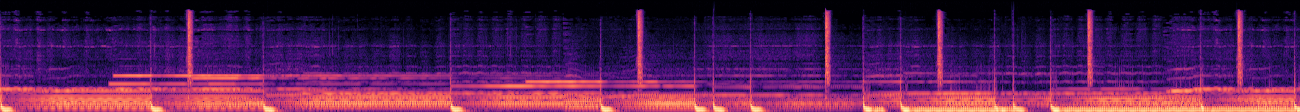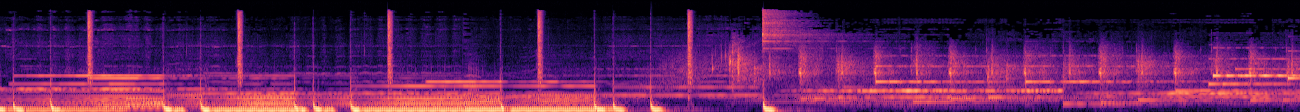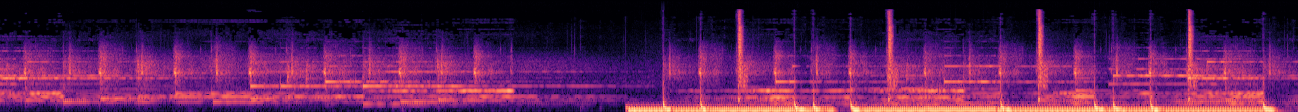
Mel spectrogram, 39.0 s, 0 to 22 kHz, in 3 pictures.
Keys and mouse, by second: 11.5 alt+click, 14.6 double click, 16.2-17.0 typing, 34.7 alt+click, 36.8 space.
